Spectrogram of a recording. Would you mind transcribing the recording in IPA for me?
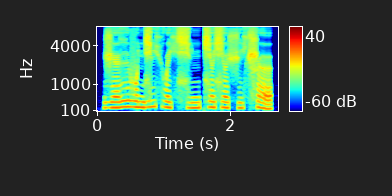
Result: ʒɛɣɪvʌɲ ʑiçwɛç ɕiɲt͡ɕɜɕɜ ʃiçʂɜ

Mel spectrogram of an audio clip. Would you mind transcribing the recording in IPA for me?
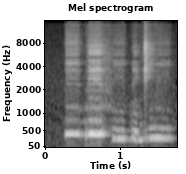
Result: iː˦beː˦ fiː˨ɓɪ˨d͡ʒiː˦

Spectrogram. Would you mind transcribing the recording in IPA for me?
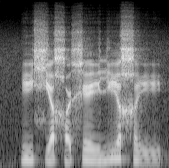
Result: i˨çe˩χʏ˩xe˨i̯ ji˦ χi˩

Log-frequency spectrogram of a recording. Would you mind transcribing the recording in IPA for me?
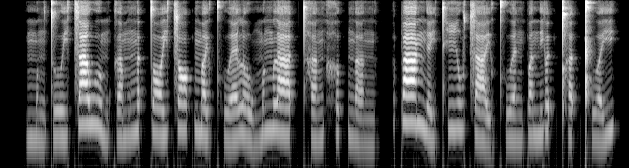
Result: mʊ˨˩ŋt̪uː˨j t͡saː˥wuː˨˩mkɐ˨˧m ŋɐ˧t̚t̪ɔː˨˧jt͡sɔː˧k̚ mɐ˧jkʷʰɛː˨˥ lo˨˩wmʊ˥ŋ laː˧t̚t̪ʰɐ˨˥ŋ hʊ˧k̚ŋɐ˨ŋ | paː˥ŋe˨˩jt̪ʰiː˧wt͡saː˨˩j kʷʰɛː˨ŋpɐ˧njɵ˥t̚ pʰɐ˨t̚kʷʰɐ˨˥j

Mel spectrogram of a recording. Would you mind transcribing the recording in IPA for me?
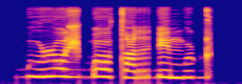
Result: ɓuɹɔʒ ɓɔ t̪ɑrɗemuɖ

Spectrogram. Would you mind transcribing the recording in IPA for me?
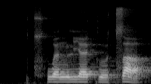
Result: t͡sʰwə˥n ljɛ˥ku˧˥ t͡sä˥˩

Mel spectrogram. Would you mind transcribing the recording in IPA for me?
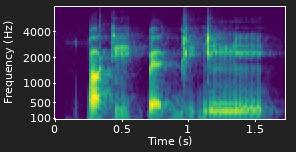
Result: k͡pa˨kiː˦ k͡pɛ˨ ɡ͡bi˨˦ɡĩ˦ ɲĩ˦

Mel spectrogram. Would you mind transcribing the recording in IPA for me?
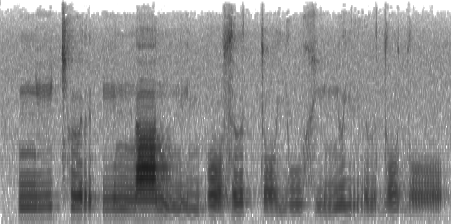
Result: ɲi˦cʰɯ˦r ʔi˦nːa˦ nːi˨nʲbo˦˨ zɯ˦tːo˨ ju˨ xi˨ɲɯ˦jrɯ˨do˦ do˨

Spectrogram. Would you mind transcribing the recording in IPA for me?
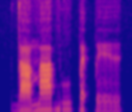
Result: dä˨mä˦bu˦ pɛ˦ʔpe˨ɪ̯

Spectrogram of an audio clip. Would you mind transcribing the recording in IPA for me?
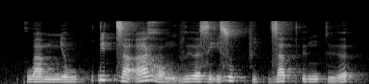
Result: kwa˧mɲə˧w | ɗi˦˥t̚za̰ː˧˥ ɣɔ˨˩ŋ vɨ˧ə̯zḭ˧˥zu˦˥k̚fi˨˩k̚ za˦˥t̚ʔɨ˧ŋ kɨ˨˦ə̯

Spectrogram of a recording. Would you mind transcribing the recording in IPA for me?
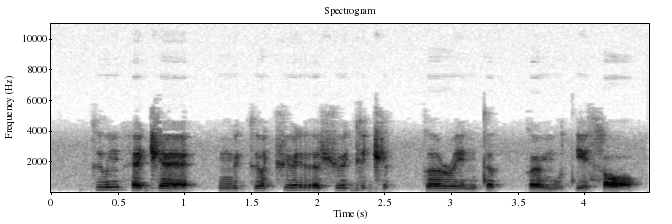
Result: kʲun hɛd͡ʒɛ | ŋʏkʲɔt͡ʃʏ rəʃʏ ɡʲəd͡ʒəkːə ɹentəkːœmut ɾʲesɔ

